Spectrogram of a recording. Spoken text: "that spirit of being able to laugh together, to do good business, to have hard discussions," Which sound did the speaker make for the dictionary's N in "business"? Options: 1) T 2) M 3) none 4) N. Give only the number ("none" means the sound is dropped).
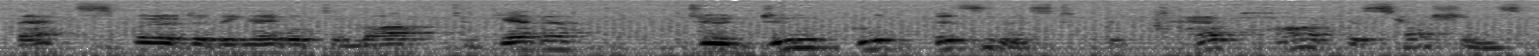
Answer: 4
